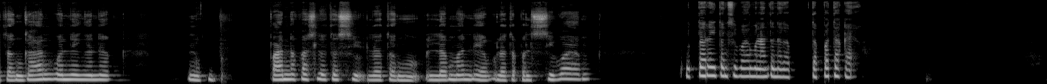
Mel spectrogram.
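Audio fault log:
6.74–9.76 s, section at the wrong speed: for about three seconds this stretch of speech is played back 1.78 times faster than it was recorded, most likely because the playback or editing chain ran that portion against the wrong clock. Because speed and pitch are locked together in plain resampling, the voice jumps up by about ten semitones and turns thin and chipmunk-like, and the delivery sounds rushed and clipped short.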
